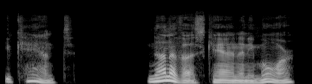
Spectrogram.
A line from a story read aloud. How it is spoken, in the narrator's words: Her voice was still soft when she said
